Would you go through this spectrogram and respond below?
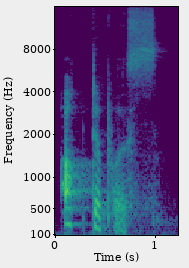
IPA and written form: ˈɒktəpəs (octopus)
